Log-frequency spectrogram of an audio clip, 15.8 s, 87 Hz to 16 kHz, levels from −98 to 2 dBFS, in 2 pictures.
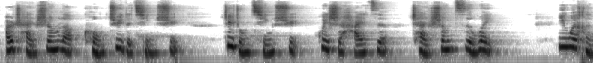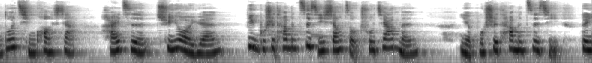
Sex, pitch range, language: female, 210-275 Hz, Chinese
